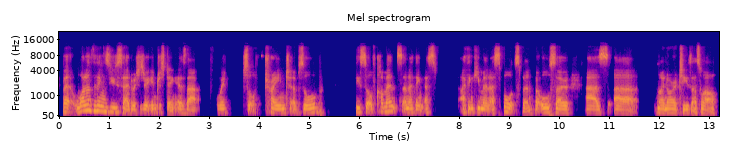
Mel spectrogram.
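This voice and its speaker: Gravelly-voiced thoughtful woman host. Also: sits low, normal speed, a little mellow. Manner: thoughtful, searching, with fillers. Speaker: podcast host. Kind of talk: conversational interview.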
